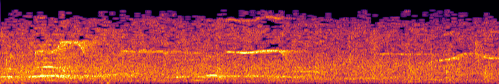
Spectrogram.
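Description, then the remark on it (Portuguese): An audience applauds for Jesus steadily for several seconds, a dense, sustained wash of clapping, with faint voices calling out underneath. “Você pode aplaudir a Jesus por isso, irmão.”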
